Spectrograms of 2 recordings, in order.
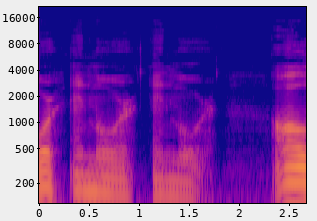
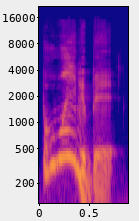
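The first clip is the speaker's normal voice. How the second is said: very high, tiny creature voice; crying-out little oysters; 7 dB louder, faster than usual. A narrator's reading. Oysters beg the walrus to wait, high-pitched cry. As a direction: squeak it out in protest. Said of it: "the oysters cried".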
